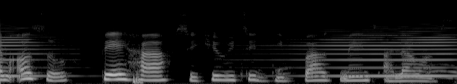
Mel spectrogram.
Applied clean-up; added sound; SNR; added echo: none; Bowed string instrument; 8 dB; none.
